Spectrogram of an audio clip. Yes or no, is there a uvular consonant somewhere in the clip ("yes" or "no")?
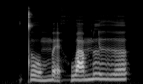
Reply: no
